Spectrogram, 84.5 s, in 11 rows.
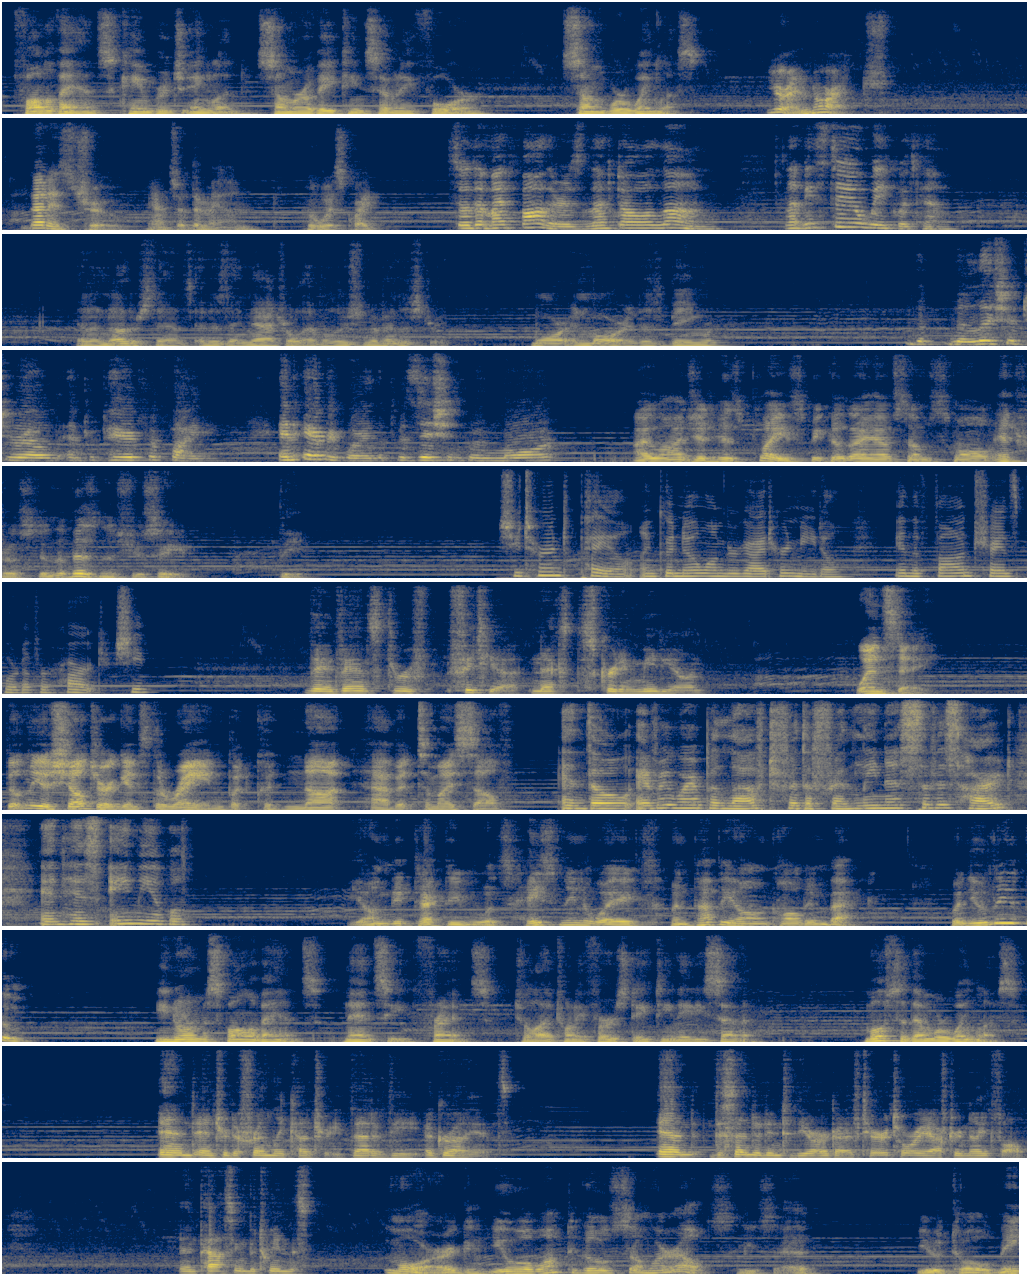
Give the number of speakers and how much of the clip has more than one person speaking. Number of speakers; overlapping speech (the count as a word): ten, no overlap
